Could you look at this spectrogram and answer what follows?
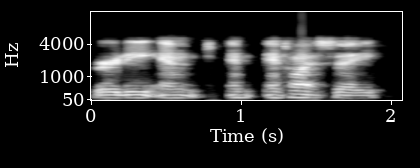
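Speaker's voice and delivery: ordinary delivery, nothing marked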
